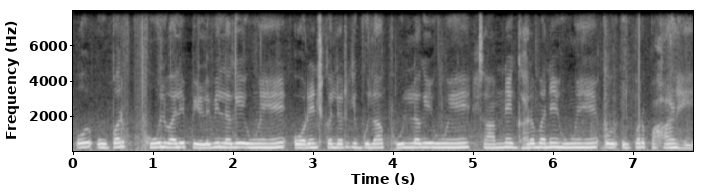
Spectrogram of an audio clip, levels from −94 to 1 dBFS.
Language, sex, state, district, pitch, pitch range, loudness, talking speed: Hindi, female, Bihar, Purnia, 230 Hz, 220-235 Hz, -11 LUFS, 200 wpm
